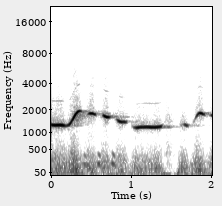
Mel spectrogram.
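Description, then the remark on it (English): A person whistles a bouncy cartoon theme melody, clear, the pure tone gliding up and down between held notes with a soft low rumble underneath. “I believe he's whistling that second one. Also, nice whistling.”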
